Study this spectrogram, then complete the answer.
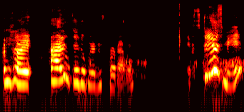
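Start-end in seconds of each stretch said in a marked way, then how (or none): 3.7-4.8 slow, exaggeratedly polite excuse me; proper polite. Shown as a demonstration. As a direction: say it like a well-mannered child. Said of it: "would be the proper thing to say".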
